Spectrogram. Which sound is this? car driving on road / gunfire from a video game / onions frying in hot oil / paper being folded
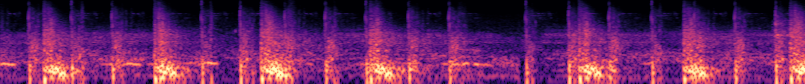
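gunfire from a video game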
